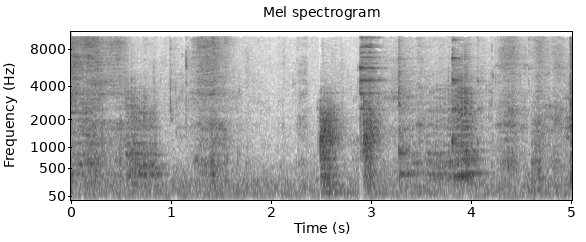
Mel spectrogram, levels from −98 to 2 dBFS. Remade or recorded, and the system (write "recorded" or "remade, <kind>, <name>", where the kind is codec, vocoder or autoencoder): recorded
